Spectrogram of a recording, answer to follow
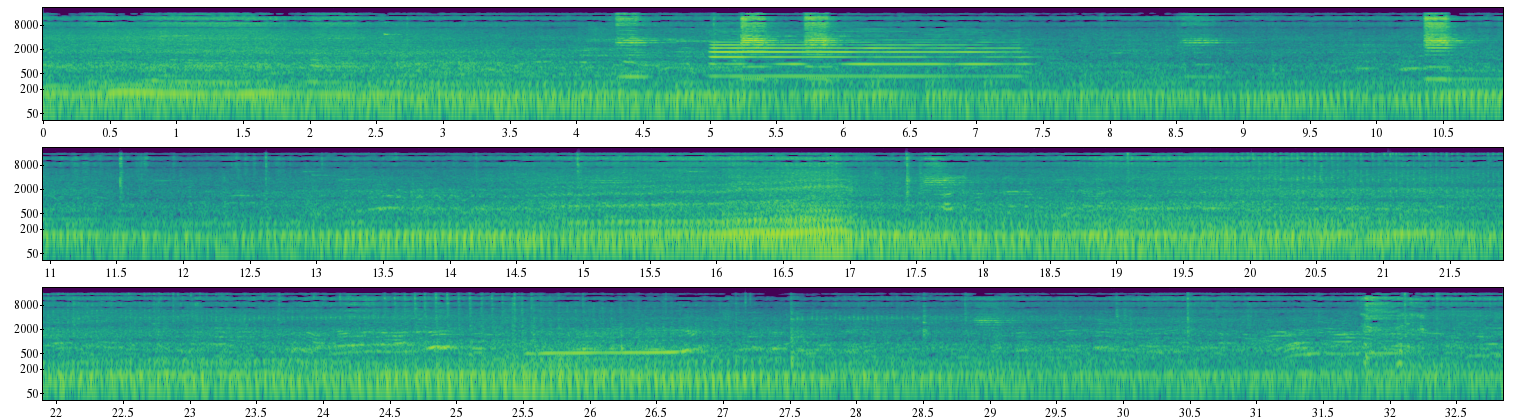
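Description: Busy market-street traffic: a steady rumble of engines and people's voices, with vehicle horns honking. There are short toots and one long horn blast about five seconds in. A motorcycle rickshaw passes close, loudest around sixteen seconds in.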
